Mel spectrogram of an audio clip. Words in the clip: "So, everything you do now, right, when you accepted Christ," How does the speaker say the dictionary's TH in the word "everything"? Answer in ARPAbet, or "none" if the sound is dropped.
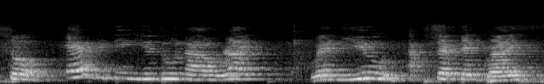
T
